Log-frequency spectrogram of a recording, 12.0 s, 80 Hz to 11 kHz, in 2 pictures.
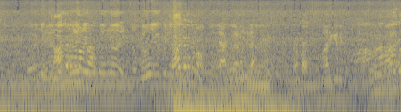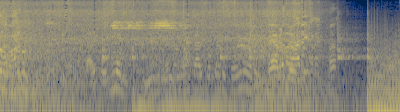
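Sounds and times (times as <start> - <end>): people talking and calling: 0.0 - 11.4.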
